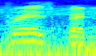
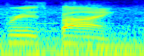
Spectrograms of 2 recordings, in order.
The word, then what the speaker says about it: Brisbane: And it's pronounced Brisbane, not Brisbane.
